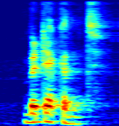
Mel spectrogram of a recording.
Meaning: present participle of bedekken
- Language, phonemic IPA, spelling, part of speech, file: Dutch, /bəˈdɛkənt/, bedekkend, verb, Nl-bedekkend.ogg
